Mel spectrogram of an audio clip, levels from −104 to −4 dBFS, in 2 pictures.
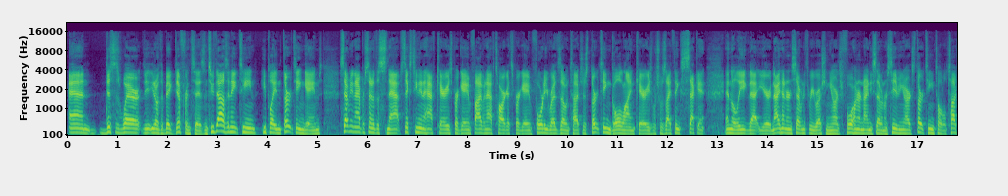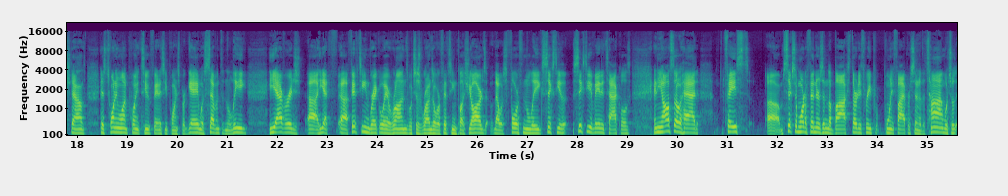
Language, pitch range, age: English, 125-155 Hz, 30-49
